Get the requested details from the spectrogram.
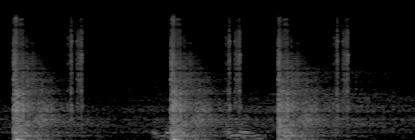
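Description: A shotgun is pumped with a clack after each shot.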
